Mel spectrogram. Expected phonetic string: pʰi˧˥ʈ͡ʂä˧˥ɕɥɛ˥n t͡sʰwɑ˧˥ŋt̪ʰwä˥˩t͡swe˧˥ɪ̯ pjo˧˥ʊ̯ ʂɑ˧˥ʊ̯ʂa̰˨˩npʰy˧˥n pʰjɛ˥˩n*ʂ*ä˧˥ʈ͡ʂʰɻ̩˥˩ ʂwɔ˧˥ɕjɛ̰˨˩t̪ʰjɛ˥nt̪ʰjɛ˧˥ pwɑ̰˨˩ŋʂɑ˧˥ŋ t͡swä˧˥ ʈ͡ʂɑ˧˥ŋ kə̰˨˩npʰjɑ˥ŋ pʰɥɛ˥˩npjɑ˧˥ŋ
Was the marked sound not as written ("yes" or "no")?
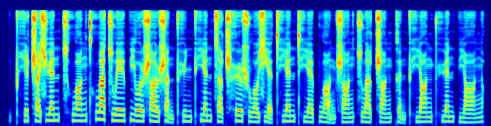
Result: yes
